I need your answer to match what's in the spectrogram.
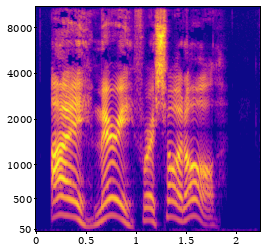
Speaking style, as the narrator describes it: cried she, panting as the hare pants when it has escaped the hounds

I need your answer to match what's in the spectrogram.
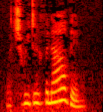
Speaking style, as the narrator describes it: List asked, her voice quiet but calm

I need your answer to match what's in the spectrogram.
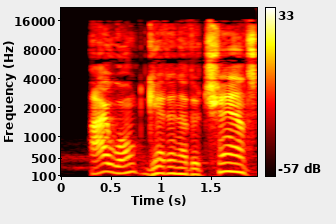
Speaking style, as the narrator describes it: Toby said

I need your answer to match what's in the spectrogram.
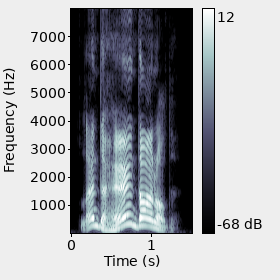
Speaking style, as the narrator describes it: he cried

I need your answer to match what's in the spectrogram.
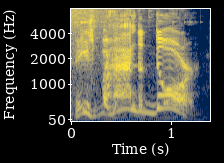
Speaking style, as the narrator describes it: Rudy yelled

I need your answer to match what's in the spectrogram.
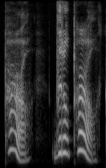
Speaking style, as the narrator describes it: cried he, after a moment's pause, then suppressing his voice

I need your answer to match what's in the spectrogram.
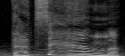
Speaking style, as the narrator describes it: they screamed

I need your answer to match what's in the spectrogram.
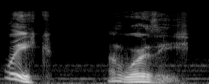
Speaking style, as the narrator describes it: she snorted

